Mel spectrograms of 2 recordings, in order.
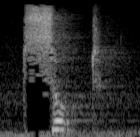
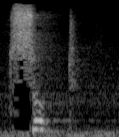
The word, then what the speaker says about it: Zucht: And the word for sound mind in German is spelled Z-U-C-H-T. And you're supposed to pronounce it tsucht, tsucht. Well, unfortunately, when I got to it, I was lazy, and I said, Zucht, which to them is spelled S-U-C-H-T and means addiction.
